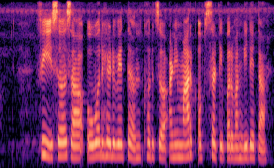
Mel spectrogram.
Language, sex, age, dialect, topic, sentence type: Marathi, female, 25-30, Southern Konkan, banking, statement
